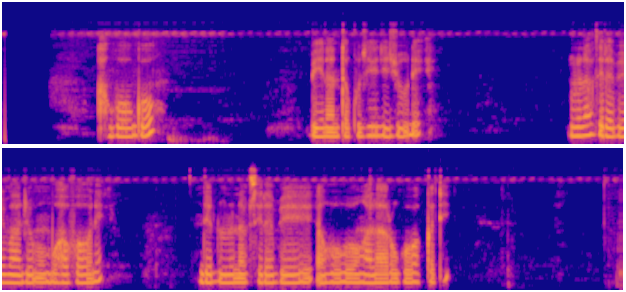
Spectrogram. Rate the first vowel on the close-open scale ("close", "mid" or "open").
open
